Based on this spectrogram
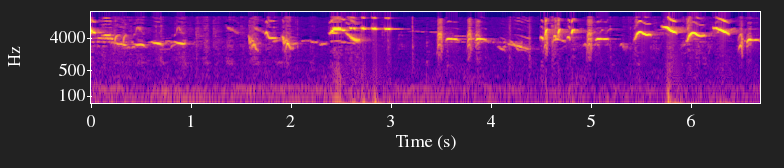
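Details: Sooty-headed bulbul in full, lively song, used to lure wild birds: a rapid, continuous stream of high chirps, sharp upslurred whistles and twittering notes, several per second, with faint low hum beneath.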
